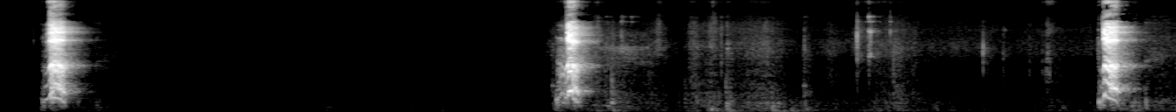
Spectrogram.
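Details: Three loud, abrupt voiced hiccups about seven seconds apart, separated by quiet, from a persistent bout of loud hiccups that would not stop despite holding the breath.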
